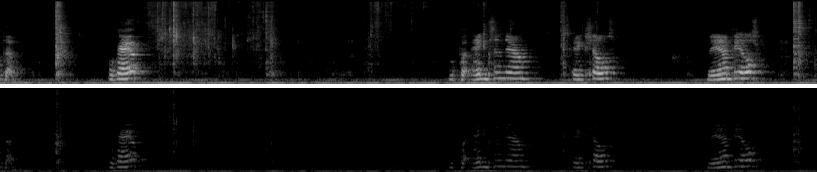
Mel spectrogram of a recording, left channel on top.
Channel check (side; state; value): right; quieter; 24.2 dB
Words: them. Okay? We'll put eggs in there, eggshells, banana peels,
